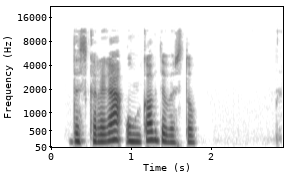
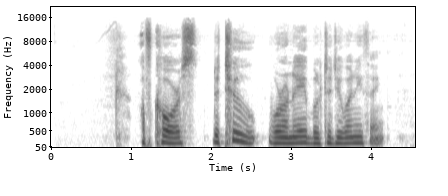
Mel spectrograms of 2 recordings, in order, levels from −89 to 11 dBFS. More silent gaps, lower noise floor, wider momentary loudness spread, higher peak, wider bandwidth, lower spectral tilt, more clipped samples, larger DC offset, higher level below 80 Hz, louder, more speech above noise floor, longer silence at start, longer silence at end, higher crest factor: neither; about the same, -74 dBFS vs -74 dBFS; about the same, 11 LU vs 9 LU; first, -2 dBFS vs -8 dBFS; second, 11.5 kHz vs 15.5 kHz; about the same, -5.5 dB/octave vs -5 dB/octave; neither; neither; second, -68 dBFS vs -60 dBFS; first, -20 LUFS vs -25 LUFS; first, 55 dB vs 50 dB; second, 0.25 s vs 0.8 s; first, 1.1 s vs 0.4 s; about the same, 20 dB vs 18 dB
